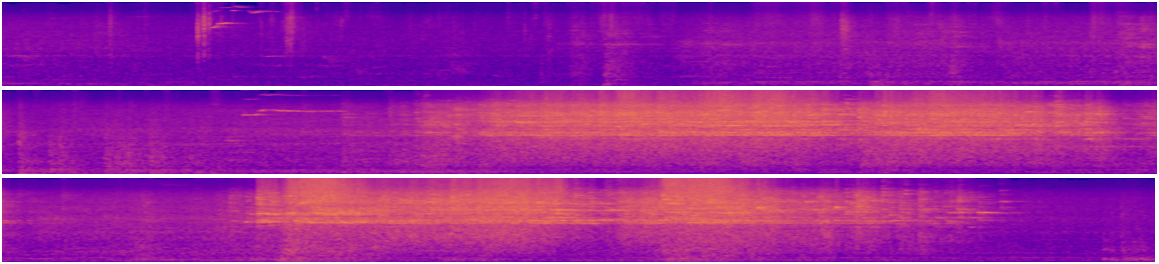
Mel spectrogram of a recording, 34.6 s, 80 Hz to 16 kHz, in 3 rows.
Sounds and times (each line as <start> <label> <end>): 2.0 Garbage truck shattering glass 3.1
11.2 Garbage truck shattering glass 23.4
25.2 Garbage truck shattering glass 33.5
